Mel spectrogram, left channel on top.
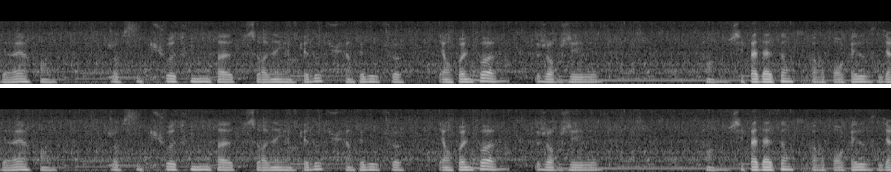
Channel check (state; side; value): identical; both; correlation 1.00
